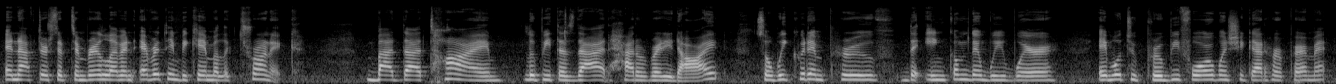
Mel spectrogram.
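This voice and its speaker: Middle-aged mother, earnest and halting. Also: medium pitch, level tone, slight background noise. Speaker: interviewee, mother. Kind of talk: interview narration.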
